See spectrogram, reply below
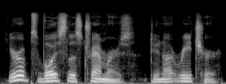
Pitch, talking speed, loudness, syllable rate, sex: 130 Hz, 185 wpm, -16 LUFS, 5.8 syllables/s, male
